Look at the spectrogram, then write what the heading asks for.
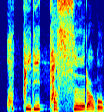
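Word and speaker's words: cupiditas: 그냥 헬라어에는 그냥 이 총명이 카르디아 그렇게 쓰는데 라틴어로 어떻게 얘기를 하느냐면 쿠피디타스라고 그렇게 발음을 해요.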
